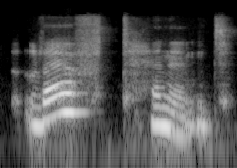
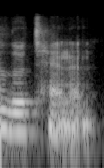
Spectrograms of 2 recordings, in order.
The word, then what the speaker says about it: lieutenant: one looks really interesting in british english it has f in it how strange it is it's lieutenant left left tenant worse left tenant exactly on the right then and then left and yes wow so um yeah in american english it's a lieutenant yes yeah yeah oh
